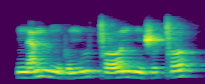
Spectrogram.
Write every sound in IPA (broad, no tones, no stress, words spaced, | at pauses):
namɯː ŋɡomuː ǀɔːnṳ nd͡ʒoǀɔ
